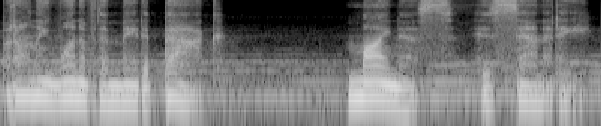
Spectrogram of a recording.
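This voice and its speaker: A woman playing a cool, composed, shrewd investigator in a video game, speaking in a measured way. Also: rumbling low. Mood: grave, explaining. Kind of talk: game voice acting. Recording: music behind the voice.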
